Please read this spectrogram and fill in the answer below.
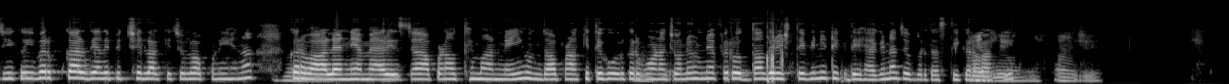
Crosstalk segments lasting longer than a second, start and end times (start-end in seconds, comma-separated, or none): none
